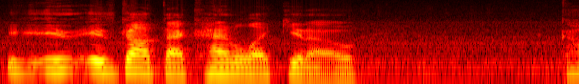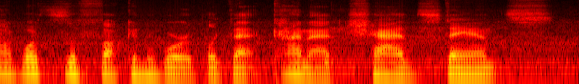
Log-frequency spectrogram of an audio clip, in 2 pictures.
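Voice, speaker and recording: A man's voice: on the high side, moderate pace, slight background noise. A man co-hosting a podcast, talking in a loose, rambling way with lots of fillers, restarts and swearing. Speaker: podcast co-host. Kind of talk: casual chat.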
